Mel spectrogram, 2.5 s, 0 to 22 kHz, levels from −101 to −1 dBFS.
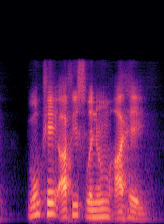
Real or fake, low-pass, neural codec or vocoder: fake; 7.2 kHz; codec, 16 kHz, about 1 kbps, DyCAST, with the encoder's durations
